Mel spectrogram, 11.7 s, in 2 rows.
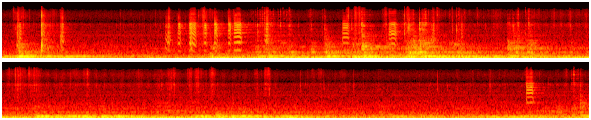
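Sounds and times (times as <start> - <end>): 
low droning hum: 0.0 - 11.7
zebra finch nasal honking calls: 1.6 - 2.8.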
